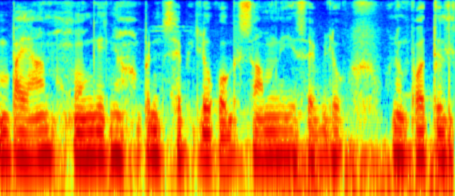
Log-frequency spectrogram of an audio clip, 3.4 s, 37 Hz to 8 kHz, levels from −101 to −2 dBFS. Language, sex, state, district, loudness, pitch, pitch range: Hindi, male, Chhattisgarh, Kabirdham, -16 LUFS, 105 Hz, 105-110 Hz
